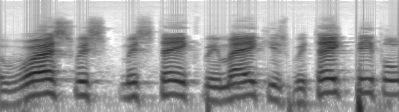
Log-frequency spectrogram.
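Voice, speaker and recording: The speaker has a Hungarian accent. Pitch varies in an ordinary way. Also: man. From Hungary. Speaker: historian and author. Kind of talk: lecture.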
